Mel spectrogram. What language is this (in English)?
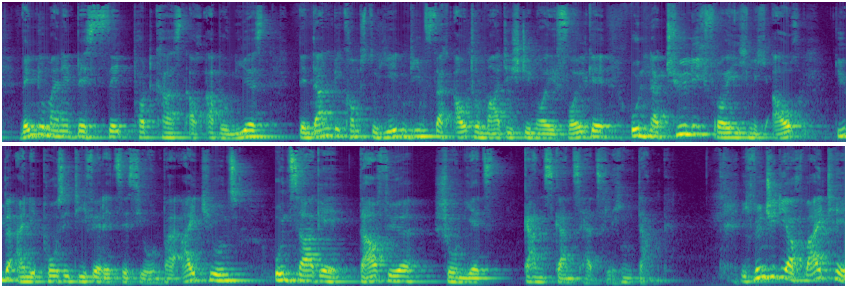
German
